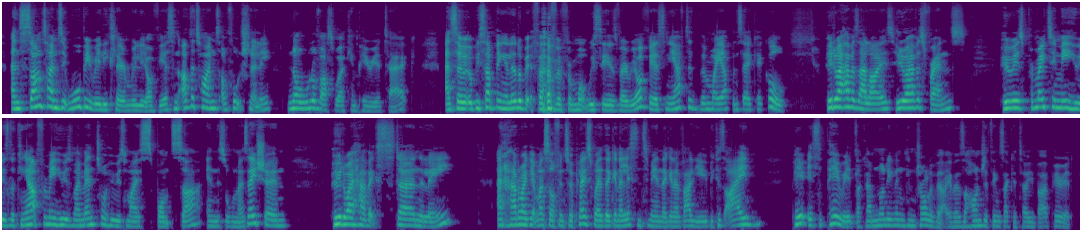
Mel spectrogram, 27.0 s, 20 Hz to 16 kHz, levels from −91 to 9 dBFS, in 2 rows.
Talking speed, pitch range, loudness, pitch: 295 wpm, 170-225 Hz, -31 LUFS, 190 Hz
